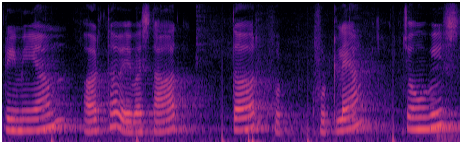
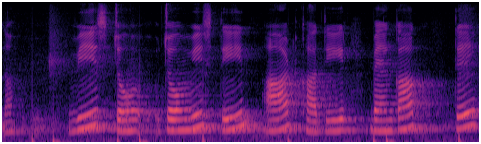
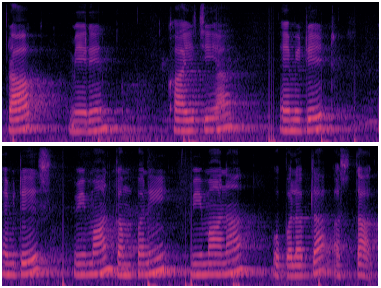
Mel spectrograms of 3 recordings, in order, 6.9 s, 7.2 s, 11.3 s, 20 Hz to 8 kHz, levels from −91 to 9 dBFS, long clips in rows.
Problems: none marked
